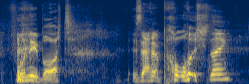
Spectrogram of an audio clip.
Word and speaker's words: FUNYBOHT: the OOTS in there there's an h a silent h bot funny bot is that a Polish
